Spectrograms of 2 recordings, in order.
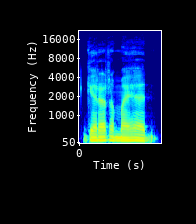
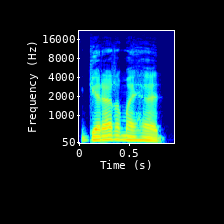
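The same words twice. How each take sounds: The two takes are said the same way.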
